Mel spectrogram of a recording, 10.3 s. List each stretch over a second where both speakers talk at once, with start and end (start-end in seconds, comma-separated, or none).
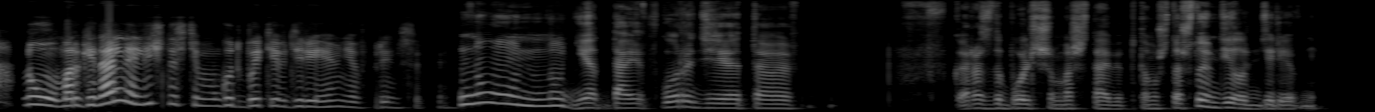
none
